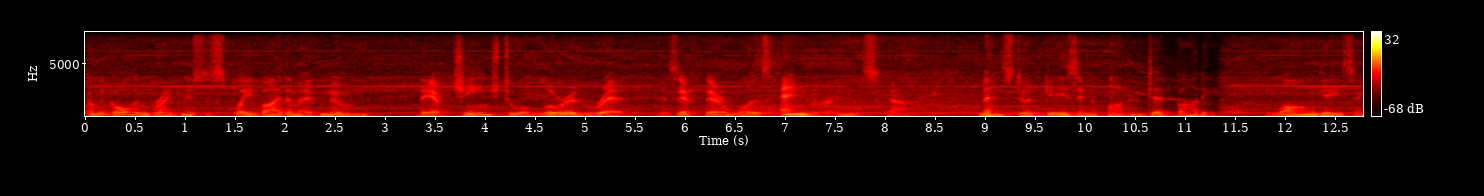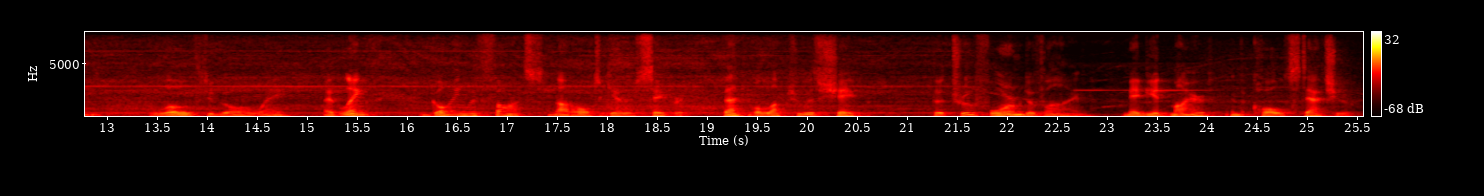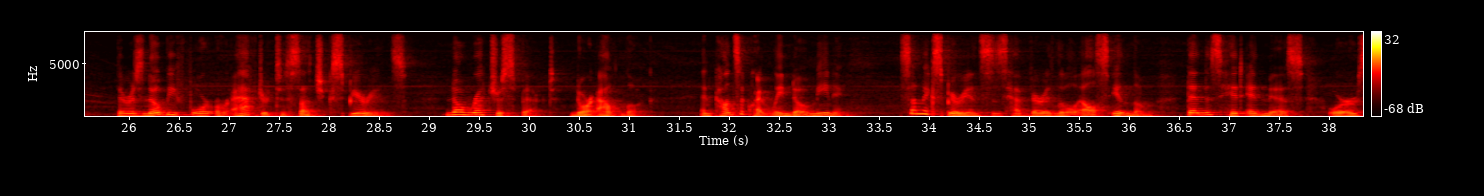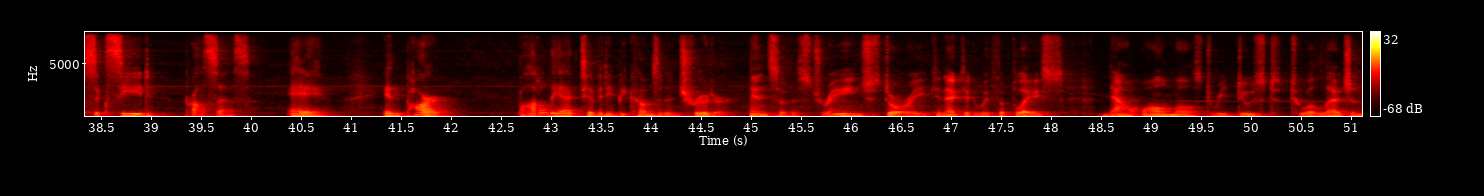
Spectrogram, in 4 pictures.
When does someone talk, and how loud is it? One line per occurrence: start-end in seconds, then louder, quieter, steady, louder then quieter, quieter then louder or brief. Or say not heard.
0.0-51.0 steady.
